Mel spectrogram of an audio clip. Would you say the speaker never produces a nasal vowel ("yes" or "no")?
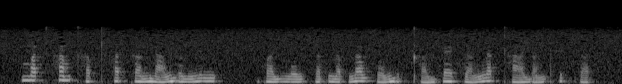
yes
